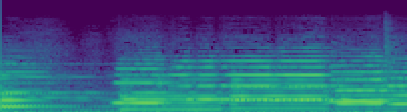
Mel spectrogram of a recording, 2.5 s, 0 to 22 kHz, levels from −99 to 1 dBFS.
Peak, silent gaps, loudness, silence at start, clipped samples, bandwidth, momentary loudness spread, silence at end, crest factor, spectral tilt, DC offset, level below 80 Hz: -14 dBFS; none; -27 LUFS; 0 s; under 0.1%; 8.2 kHz; 9 LU; 0 s; 14 dB; -7.5 dB/octave; under 0.1%; -48 dBFS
